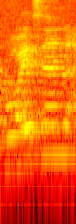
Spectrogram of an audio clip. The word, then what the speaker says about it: Roizen: of Biomedical Engineering, Jennifer Roizen, Assistant Professor of Chemistry, rhymes with poison, I will never forget that.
